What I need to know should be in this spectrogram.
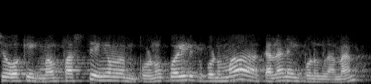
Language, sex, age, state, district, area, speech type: Tamil, male, 18-30, Tamil Nadu, Ariyalur, rural, conversation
